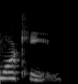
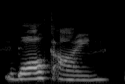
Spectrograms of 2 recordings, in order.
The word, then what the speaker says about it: Joaquin: I was like, oh, that's a very cool name, because I thought it was spelled W-A-L-K-I-N-E. – Walking. Walk-ein. Like, walk.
